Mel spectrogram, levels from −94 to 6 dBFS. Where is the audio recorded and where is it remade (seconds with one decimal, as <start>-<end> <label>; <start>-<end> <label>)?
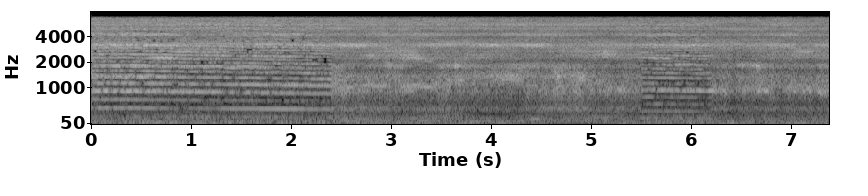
0.0-2.4 recorded; 2.4-5.5 remade; 5.5-6.2 recorded; 6.2-7.4 remade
